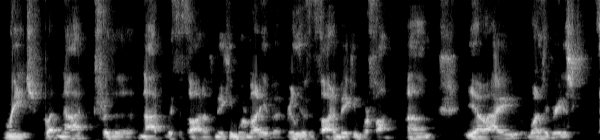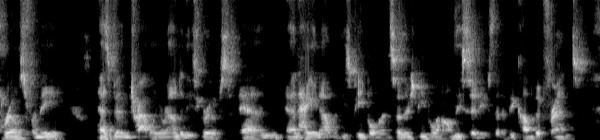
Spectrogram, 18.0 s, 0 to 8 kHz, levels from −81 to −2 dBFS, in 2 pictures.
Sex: male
